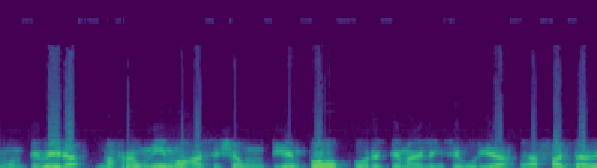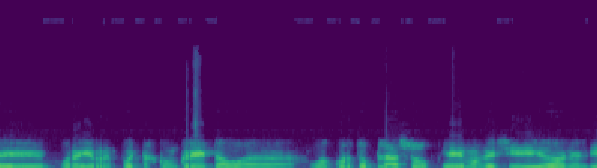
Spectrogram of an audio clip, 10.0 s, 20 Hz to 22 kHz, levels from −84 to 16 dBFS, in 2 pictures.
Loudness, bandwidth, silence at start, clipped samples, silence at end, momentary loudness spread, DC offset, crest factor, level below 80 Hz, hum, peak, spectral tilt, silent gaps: -17 LUFS; 10 kHz; 0 s; under 0.1%; 0 s; 9 LU; under 0.1%; 14 dB; -52 dBFS; none; -4 dBFS; -5 dB/octave; none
